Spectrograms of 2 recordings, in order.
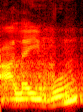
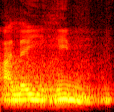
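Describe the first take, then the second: First: The last vowel is u. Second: The last vowel is i. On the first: This is the reading in the seven readings. "Di sab'ah dia baca alaihum" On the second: This is the reading as an independent imam. "imam tersendiri dia baca alaihim"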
